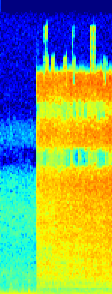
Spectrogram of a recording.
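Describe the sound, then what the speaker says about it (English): Hamburger meat cooks in a pan, bursting into a loud steady sizzling hiss that starts abruptly and carries on evenly without talk. "All right, cooking the hamburger is underway."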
